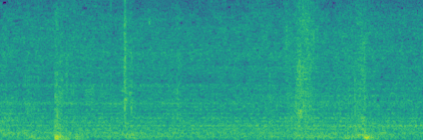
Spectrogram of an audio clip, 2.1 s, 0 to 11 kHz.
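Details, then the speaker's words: 2005 Volvo XC90 Turbo, 80k miles, under hood near the engine computer: scattered soft clunks and brief whirs as the wipers keep trying to move, then lock; erratic wiper operation, cause unclear. "you can hear the wipers keep trying to do something oh jeez wow that locked in"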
